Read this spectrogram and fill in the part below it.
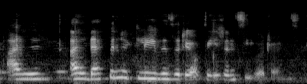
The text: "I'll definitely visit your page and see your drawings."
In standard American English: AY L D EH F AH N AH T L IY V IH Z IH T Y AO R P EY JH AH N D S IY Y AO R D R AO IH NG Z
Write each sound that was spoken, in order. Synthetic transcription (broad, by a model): AY L D EH F AH N AH T L IY V IH Z IH T Y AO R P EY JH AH N S IY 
